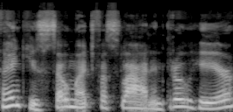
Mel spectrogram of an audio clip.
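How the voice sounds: A woman's put-on character voice, raspy and hoarse, at a medium pitch and moderate pace, on a very clean recording with a silent background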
